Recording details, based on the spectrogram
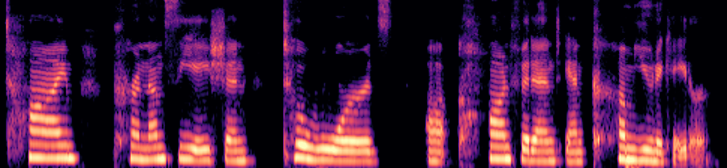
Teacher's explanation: we add air for the p, the k, and the t sounds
